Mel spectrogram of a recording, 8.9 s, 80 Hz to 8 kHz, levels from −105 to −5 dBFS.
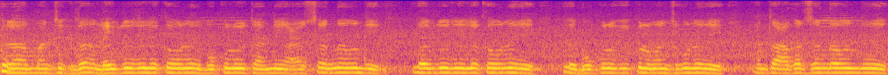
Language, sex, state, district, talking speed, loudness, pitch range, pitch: Telugu, male, Andhra Pradesh, Anantapur, 100 wpm, -14 LUFS, 165-175 Hz, 170 Hz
